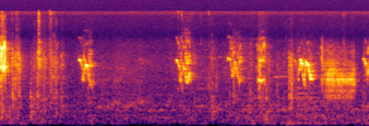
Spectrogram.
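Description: Budgerigars give scratchy, chattering chirps in short bursts, with soft rustling between calls.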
